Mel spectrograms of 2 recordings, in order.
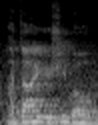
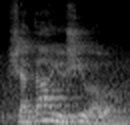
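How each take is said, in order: First: The first word begins with an 'h' sound. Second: The first word begins with an 'sh' sound. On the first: "So Sha becomes Ha. What will it become?" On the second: "The original blessing is"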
